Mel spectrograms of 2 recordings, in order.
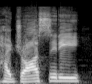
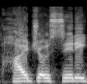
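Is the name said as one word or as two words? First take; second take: one word; two words. First: Said as one word rhyming with velocity. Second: Said as two separate words, hydro and city. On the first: It makes a pun on velocity. The speaker calls it right. "just for the velocity pun" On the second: It is a plain city name. The speaker calls it wrong. "not Hydro City"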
